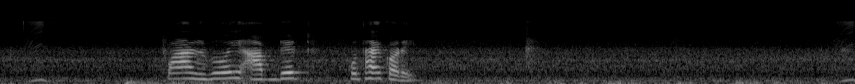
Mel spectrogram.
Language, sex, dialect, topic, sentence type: Bengali, female, Standard Colloquial, banking, question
